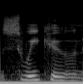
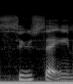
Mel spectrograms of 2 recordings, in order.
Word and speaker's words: Suicune: Because I can remember with Gen 2, everyone saying Suicune as Susain at first because we were sounding it out. And then the Pokerap for Gen 2 came along and it's like, oh, well, this is how you pronounce it.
